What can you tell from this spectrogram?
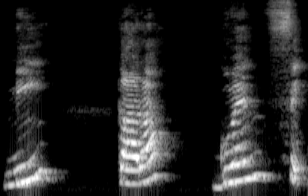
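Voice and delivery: निकारागुएन्से very slowly, gu-en-se clear, rising end; slow syllable drill of निकारागुएन्से; pronunciation drill. Shown as a demonstration. Teacher asks class to repeat, slow. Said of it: "Again बोलिए".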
